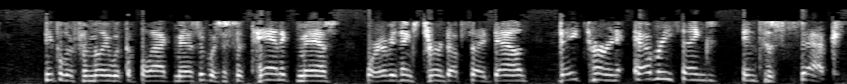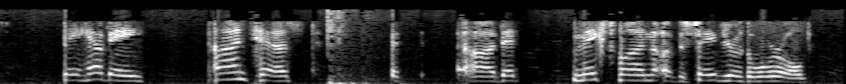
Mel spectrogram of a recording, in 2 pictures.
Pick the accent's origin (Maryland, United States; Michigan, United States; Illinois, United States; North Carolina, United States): Illinois, United States; Chicago; I'm originally from Chicago. I'm a beleaguered Cubs fan.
